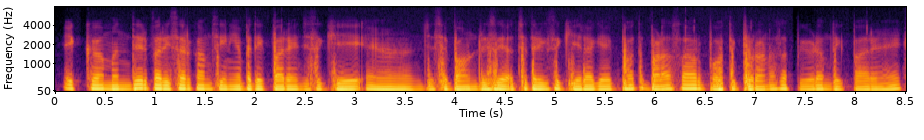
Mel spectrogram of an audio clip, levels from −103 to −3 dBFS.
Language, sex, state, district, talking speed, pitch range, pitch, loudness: Hindi, male, Uttar Pradesh, Hamirpur, 280 wpm, 105-120 Hz, 110 Hz, -16 LUFS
